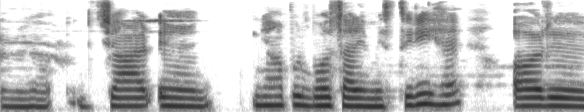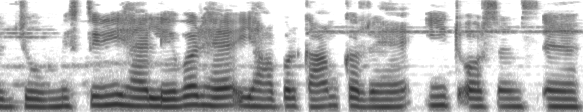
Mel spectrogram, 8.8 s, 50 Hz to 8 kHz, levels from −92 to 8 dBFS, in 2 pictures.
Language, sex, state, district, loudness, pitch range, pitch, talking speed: Hindi, female, Bihar, Darbhanga, -17 LUFS, 205-235 Hz, 215 Hz, 165 wpm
